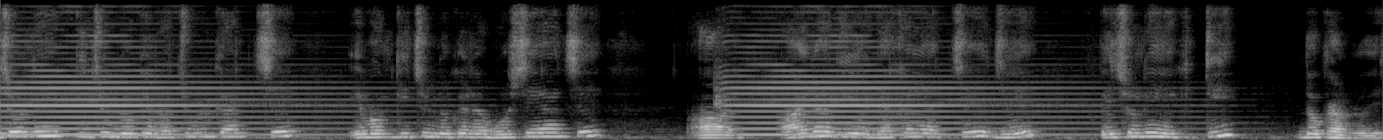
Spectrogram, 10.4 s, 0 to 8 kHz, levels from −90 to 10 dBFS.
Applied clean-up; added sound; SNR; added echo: none; Bowed string instrument; 11 dB; reverberation time 0.3 s.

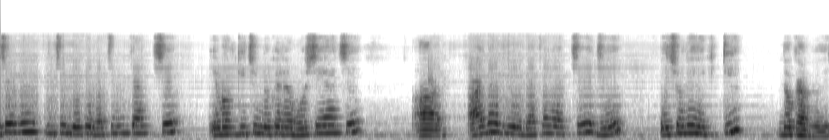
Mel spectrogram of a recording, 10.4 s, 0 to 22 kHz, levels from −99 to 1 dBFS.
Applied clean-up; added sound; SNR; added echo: neural separator model SepFormer DNS4.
